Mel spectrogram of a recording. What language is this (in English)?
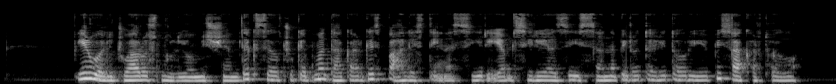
Georgian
